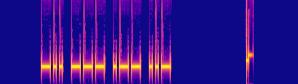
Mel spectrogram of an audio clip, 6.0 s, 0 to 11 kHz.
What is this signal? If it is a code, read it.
Morse code, heard as a keyed tone, about 20 wpm, 700 Hz. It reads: DOWU
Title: Four Letter-Number Combinations - 20wpm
